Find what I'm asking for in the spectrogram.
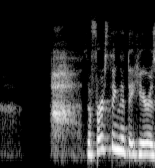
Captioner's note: sighs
